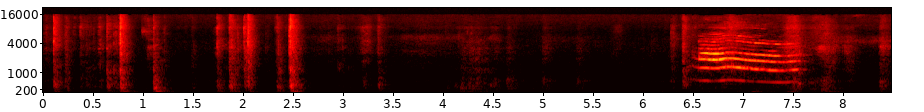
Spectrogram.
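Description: A Cornish Rex cat gives one clear, drawn-out meow after several sharp knocks and clatters.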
